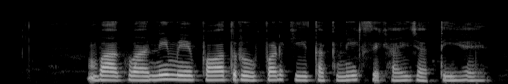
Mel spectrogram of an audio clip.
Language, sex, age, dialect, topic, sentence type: Hindi, female, 18-24, Kanauji Braj Bhasha, agriculture, statement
